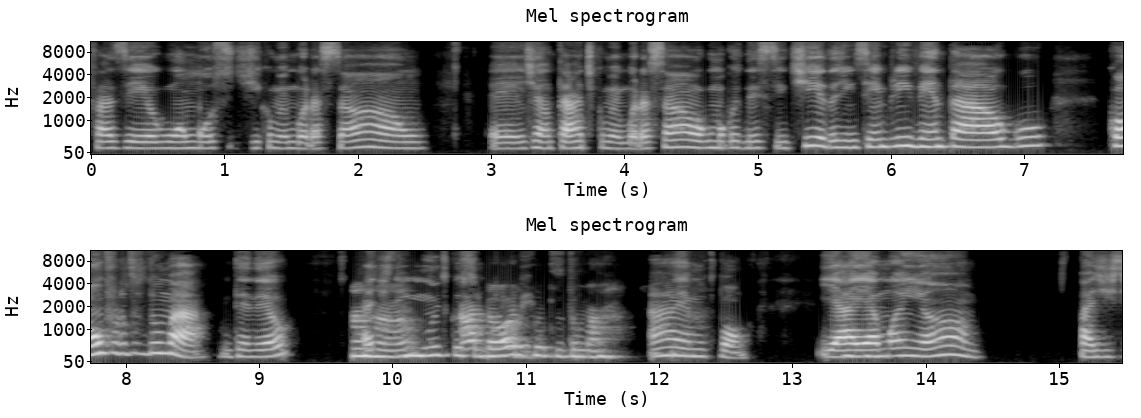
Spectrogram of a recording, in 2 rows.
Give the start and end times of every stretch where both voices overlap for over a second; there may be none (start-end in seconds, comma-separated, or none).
9.8-11.2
